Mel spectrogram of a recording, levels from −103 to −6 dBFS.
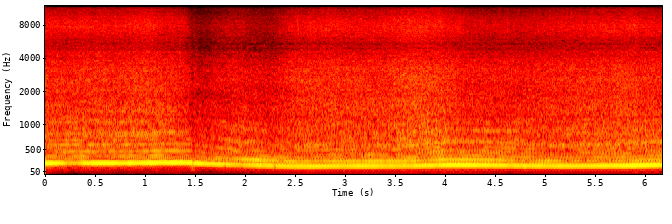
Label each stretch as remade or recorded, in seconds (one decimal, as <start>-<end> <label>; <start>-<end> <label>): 0.0-6.2 recorded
